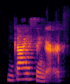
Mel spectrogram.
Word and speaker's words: Geissinger: How is your last name pronounced? Guy singer. Oh, okay. Like a male vocalist.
